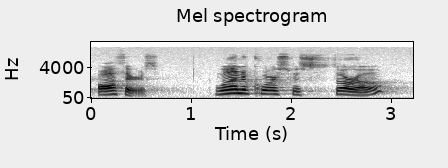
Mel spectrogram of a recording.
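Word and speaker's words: Thoreau: one of course was thorough I'm pronouncing it properly after 50 years of mispronouncing it the thorough society says it's to be pronounced thorough um his he writes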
